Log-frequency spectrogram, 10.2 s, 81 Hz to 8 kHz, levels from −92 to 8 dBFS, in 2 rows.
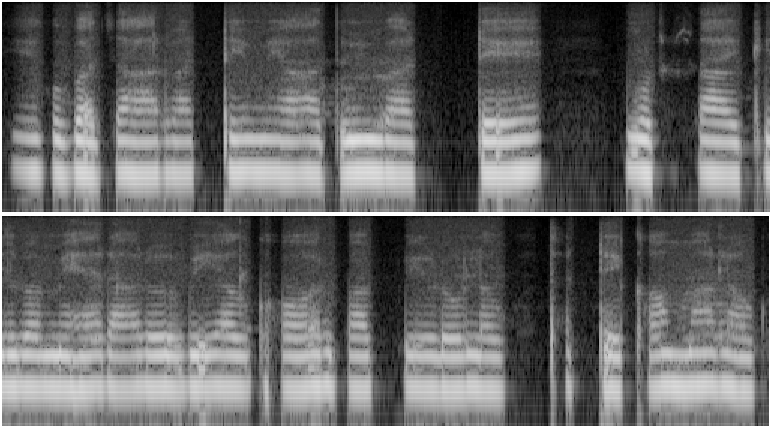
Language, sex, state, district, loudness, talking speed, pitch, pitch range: Bhojpuri, male, Uttar Pradesh, Deoria, -16 LUFS, 105 wpm, 190 Hz, 185-195 Hz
